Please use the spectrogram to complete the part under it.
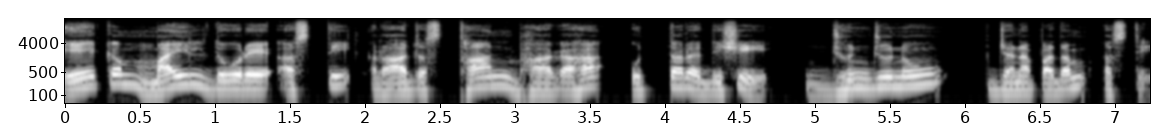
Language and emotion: Sanskrit, neutral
